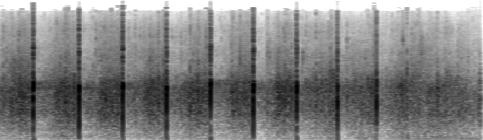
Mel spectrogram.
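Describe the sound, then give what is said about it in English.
An audience applauds steadily and warmly to thank those who did the painting, a dense wash of clapping with sharper, evenly spaced claps cutting through roughly twice a second, sustained throughout without any talking. “So would you just give them a little clap, you know, seriously.”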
